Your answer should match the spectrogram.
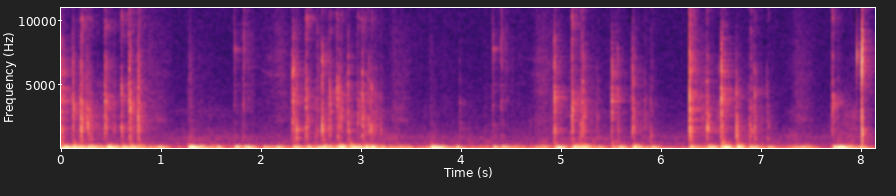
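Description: Typing on a computer keyboard: irregular runs of keystroke clicks with short pauses between them, over a low, uneven rumble.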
